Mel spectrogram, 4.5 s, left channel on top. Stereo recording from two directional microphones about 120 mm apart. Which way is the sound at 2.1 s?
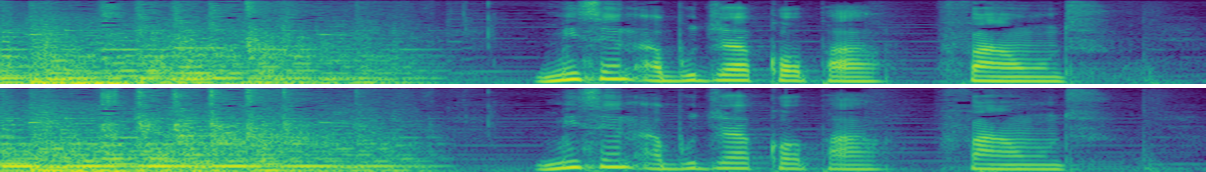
30° left (ahead or behind).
